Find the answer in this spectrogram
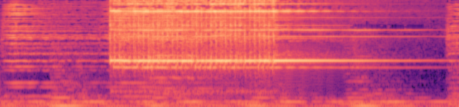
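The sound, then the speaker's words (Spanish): A telephone rings loudly with a bright, buzzing electric bell tone lasting about two seconds, its ring fading out over a low rumbling background hum. “Coge el teléfono.”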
